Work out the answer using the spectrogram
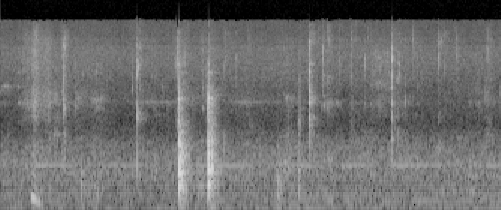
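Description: A person chewing food by mouth, with two loud sharp mouth or crunch sounds about two and a half seconds in and a few small clicks. A short low falling hum comes near the start.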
